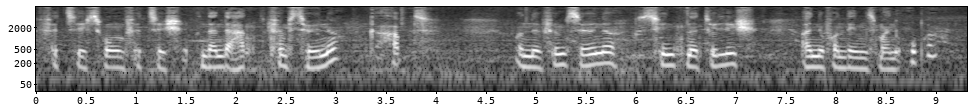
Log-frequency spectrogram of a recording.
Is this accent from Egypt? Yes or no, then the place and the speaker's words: no; Elazığ, Elazığ Province, Turkey; born there; German is a second language; moved away; dann weiter fahre ich mal zu meinem Geburtsland, zu meinem Land. Das ist in Elazığ.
